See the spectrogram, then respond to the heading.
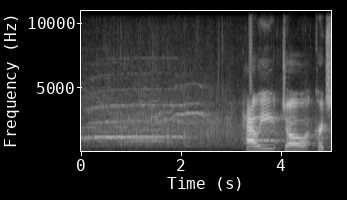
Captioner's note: cheering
